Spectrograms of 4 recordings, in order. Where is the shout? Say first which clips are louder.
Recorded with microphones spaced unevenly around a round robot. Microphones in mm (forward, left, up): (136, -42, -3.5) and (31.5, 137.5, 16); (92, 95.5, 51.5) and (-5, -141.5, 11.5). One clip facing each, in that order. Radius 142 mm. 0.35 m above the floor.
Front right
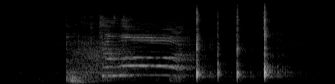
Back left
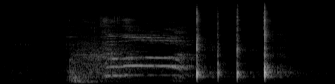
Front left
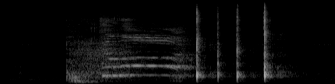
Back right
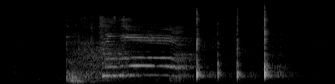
Front right 4 dB, back right 1 dB; 55° right, 9 m.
